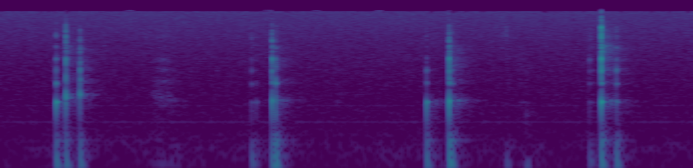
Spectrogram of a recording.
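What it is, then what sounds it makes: Metal jar lid. Fingernails scratch and tap the top and ridged edge of a black metal screw lid on a full glass honey jar. They make short, quiet clusters of dry clicks in four bursts. Each click has a low, hollow body and dies away almost at once.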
